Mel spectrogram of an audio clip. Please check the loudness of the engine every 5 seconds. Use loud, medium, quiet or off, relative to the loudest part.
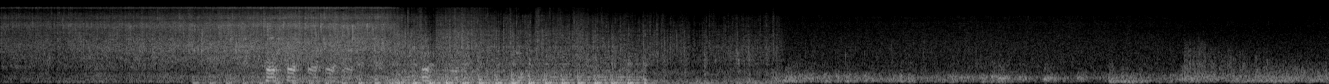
loud, loud, off.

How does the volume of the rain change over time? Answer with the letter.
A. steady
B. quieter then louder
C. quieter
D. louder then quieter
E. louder
C.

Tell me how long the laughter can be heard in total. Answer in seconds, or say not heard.
3 s.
